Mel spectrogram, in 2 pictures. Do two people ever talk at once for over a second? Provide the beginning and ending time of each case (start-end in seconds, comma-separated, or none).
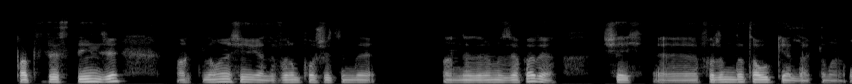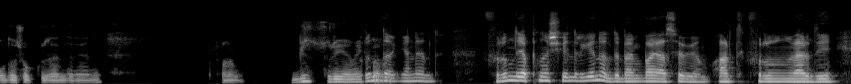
none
